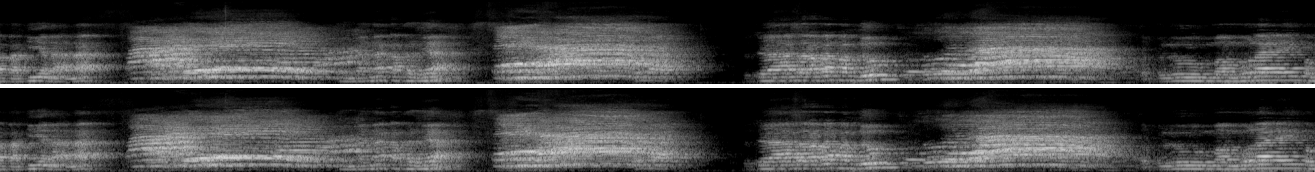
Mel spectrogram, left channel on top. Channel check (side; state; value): both; normal; correlation 0.15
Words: pagi anak-anak. Pagi. Gimana kabarnya? Sehat. Sudah sarapan Pak belum? Sudah. Sebelum memulai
